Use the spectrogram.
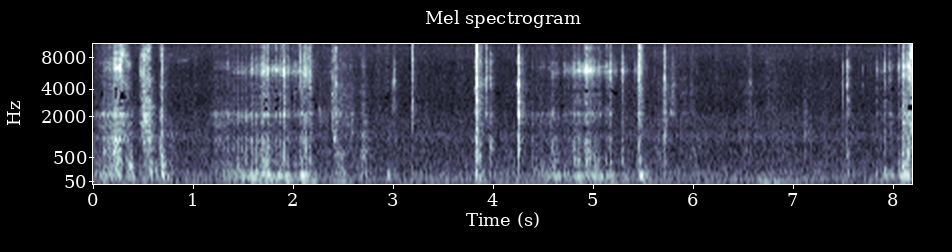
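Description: A solid yellow oval bar of dry soap, held in a hand with long glitter nails, is carved into curls with a knife blade. Crisp, bright scraping and shaving strokes come in short bursts, with sharp clicks of the blade between them and brief quiet gaps.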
